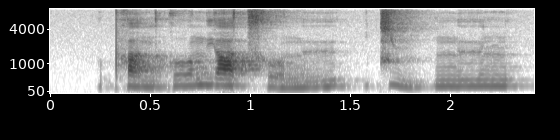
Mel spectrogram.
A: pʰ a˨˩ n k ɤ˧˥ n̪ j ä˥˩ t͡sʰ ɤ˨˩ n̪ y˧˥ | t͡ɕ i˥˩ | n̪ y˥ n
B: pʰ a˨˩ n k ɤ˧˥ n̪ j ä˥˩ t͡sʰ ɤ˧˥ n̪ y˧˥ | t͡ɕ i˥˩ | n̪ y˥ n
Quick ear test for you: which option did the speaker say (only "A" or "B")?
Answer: A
